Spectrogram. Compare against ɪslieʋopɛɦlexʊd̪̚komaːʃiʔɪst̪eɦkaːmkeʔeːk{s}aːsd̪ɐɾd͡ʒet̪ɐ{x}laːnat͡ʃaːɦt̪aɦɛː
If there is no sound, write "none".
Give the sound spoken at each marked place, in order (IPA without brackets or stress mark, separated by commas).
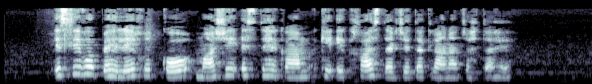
x, k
